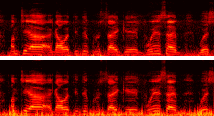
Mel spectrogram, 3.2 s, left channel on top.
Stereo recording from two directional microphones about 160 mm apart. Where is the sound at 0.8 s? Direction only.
45° right (ahead or behind).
